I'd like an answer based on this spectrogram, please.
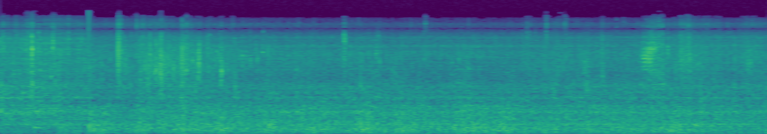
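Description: Steady wind rushing across the microphone on open water, with small waves lapping against the boat and a few faint knocks.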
